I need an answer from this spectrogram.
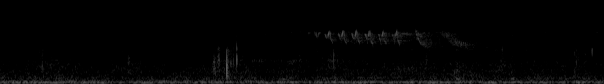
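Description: Songbird singing in a forest: about three seconds in, a rapid run of high notes that falls in pitch over about a second and a half. A single short tap comes about two seconds in, over a faint low steady rumble.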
